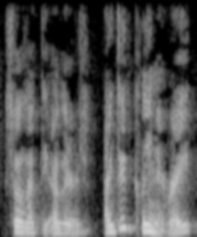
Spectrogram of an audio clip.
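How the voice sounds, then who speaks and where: A woman chatting casually through a card-stamping tutorial, thinking aloud and poking fun at herself, her voice going a bit hoarse. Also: sits low, animated, moderate pace. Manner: chatty, self-deprecating, thinks aloud while working. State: losing her voice, clearing throat. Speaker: stamping craft demonstrator. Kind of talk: casual craft tutorial chat.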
